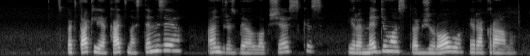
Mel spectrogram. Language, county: Lithuanian, Klaipėda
